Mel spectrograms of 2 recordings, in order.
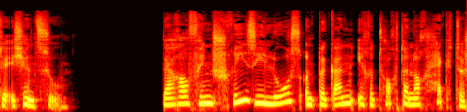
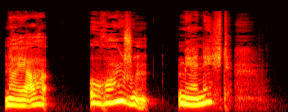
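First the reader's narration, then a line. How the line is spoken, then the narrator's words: Choked voice. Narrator (German): Ich antwortete mit erstickter Stimme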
